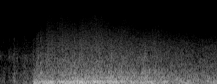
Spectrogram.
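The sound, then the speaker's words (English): Distant thunder roars in abruptly after a brief quiet moment, a deep, heavy rumble that holds steady and loud for about two seconds with no voices. “Thunder roared in the distance.”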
